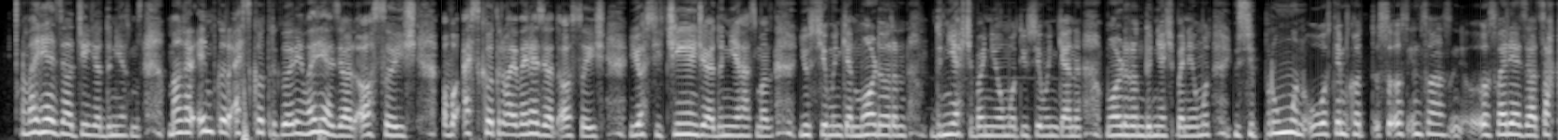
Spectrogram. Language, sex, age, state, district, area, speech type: Kashmiri, female, 30-45, Jammu and Kashmir, Baramulla, rural, spontaneous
